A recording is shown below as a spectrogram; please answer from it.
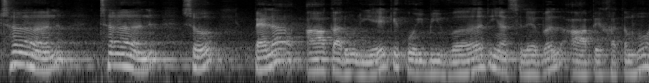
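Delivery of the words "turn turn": टर्न with puffed t and silent r, higher; British "turn", one r-less syllable, rising; aspirated British t. Shown as a demonstration. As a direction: say टर्न slowly with a breath after t. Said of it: "ठे पढ़ेंगे".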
